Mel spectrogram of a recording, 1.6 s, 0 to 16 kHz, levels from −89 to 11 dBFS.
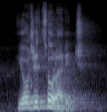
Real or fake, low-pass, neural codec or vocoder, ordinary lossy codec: real; 14.4 kHz; none; none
